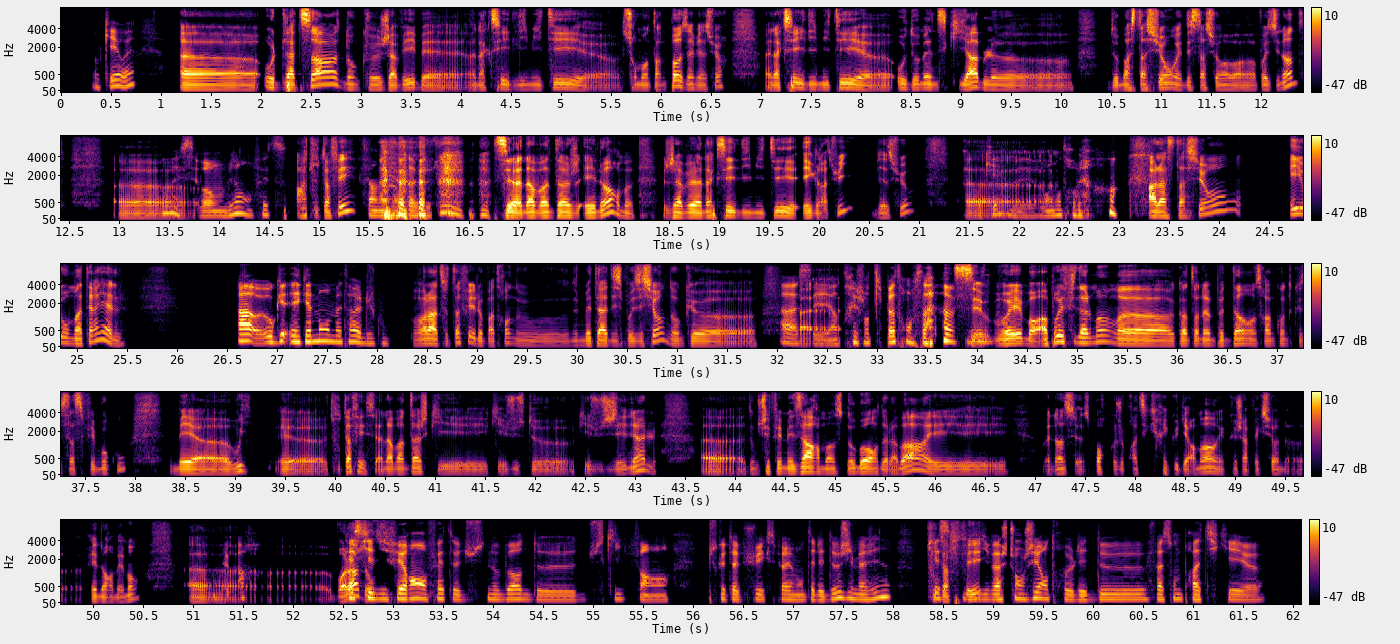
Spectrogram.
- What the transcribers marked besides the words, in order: drawn out: "Heu"; laugh; stressed: "énorme"; drawn out: "heu"; chuckle; laughing while speaking: "Oh, punaise"; drawn out: "heu"
- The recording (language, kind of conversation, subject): French, podcast, Quel est ton meilleur souvenir de voyage ?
